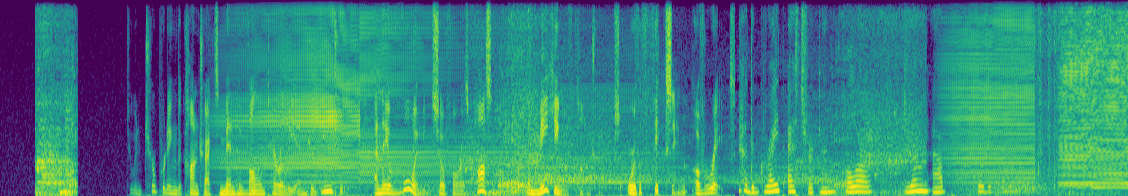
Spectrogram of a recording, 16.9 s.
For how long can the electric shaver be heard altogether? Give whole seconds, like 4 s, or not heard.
10 s.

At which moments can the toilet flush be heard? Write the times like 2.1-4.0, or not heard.
0.5-1.2, 7.0-8.2, 11.9-13.9.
